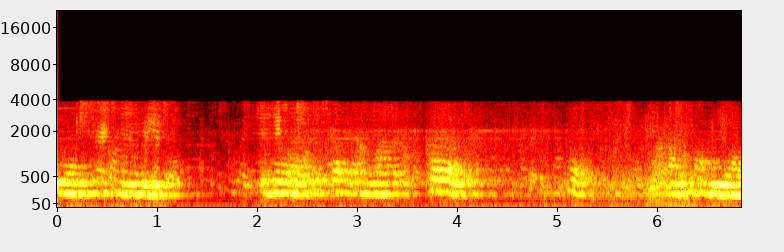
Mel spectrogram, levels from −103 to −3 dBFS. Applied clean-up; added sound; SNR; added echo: neural separator model SepFormer DNS4.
